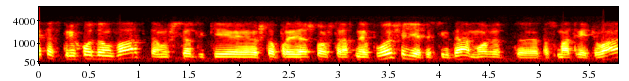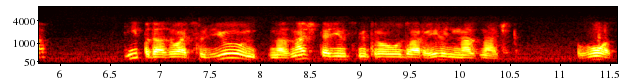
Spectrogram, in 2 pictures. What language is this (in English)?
Russian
